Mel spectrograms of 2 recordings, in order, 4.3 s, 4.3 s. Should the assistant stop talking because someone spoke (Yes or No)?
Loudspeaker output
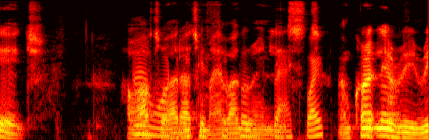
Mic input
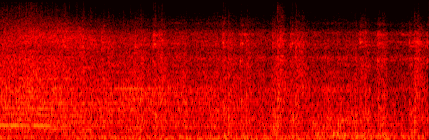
No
